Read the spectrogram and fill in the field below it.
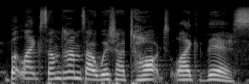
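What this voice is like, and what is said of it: Put-on Southern American accent. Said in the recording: “Sometimes I wish I had a Southern accent. ... I'm so attracted to Southern accents. ... I love a Southern accent.”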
